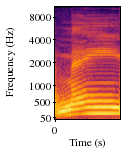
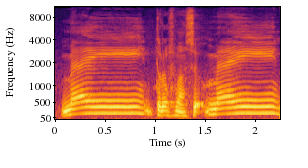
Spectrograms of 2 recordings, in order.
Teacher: Idgham, masukkan nun ke dalam ya. May dah tak bunyi man yu, tak bunyi dah.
